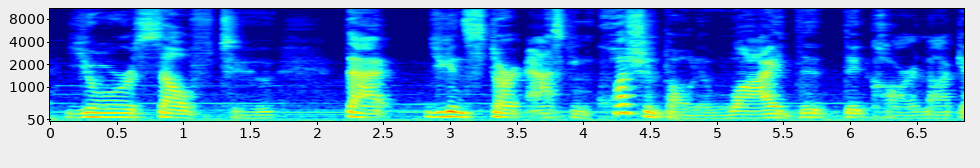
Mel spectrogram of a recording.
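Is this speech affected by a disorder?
No.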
